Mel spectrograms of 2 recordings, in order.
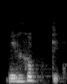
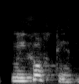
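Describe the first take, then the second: First: "Mijopti" with a p before the t; "Mijopti", closing the lips on the middle syllable; standardized P form. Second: "Mijotin" with a throaty k before the t; "Mijotin", closing the middle syllable at the back of the mouth; older Q form. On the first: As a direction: say "Mijopti" as mi-HOP-ti. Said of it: "la Q se cambia con la P". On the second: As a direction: say "Mijotin" as mi-HOK-tin. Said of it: "se escribía antes". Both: Shown as a demonstration.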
